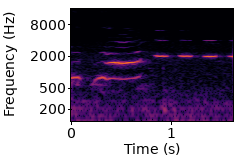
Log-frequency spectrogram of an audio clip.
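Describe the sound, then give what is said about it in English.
A bird's clear, whistled call from a Bali myna, a white myna with black wing tips found on the Indonesian island of Bali: a rising and falling tonal phrase, then four short, evenly spaced high notes repeated in a steady rhythm. “There is something special about Myna birds, which are found on the Indonesian island of Bali, 巴厘岛.”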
